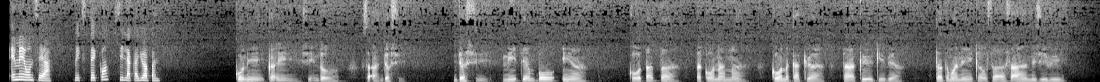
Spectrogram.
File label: mixtec diagnostic spanish mexico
